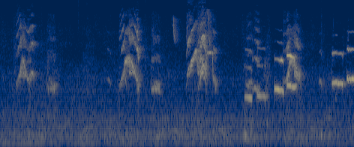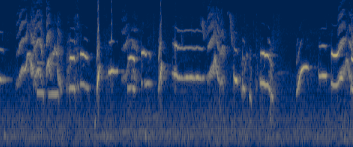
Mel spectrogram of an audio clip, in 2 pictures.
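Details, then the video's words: Cockatiels singing a mix of harsh, buzzy chirps and clear whistled notes, growing busier and more continuous through the second half, with short rhythmic phrases. "COCKATIEL SINGING!"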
